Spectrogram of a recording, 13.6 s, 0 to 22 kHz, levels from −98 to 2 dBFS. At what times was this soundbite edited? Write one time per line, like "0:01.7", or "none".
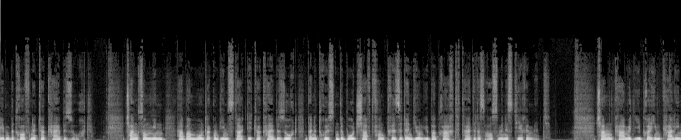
0:03.4
0:06.0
